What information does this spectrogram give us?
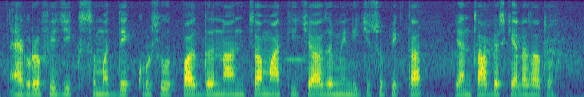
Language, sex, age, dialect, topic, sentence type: Marathi, male, 25-30, Standard Marathi, agriculture, statement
